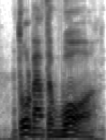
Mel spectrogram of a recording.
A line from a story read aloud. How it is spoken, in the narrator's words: the Count shouted down the table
